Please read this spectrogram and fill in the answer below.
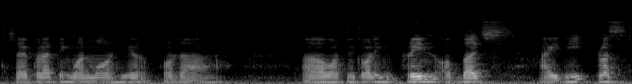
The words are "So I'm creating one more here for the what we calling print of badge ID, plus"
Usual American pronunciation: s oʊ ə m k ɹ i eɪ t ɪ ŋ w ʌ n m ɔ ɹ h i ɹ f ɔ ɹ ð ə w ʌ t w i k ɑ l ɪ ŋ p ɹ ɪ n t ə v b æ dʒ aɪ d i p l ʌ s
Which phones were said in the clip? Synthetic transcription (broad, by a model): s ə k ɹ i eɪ t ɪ ŋ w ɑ n m ɔ ɹ h i ɹ f ɔ ɹ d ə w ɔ t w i k ɑ l ɪ ŋ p ɹ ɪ n ə f b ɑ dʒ aɪ d i p l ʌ s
